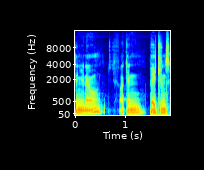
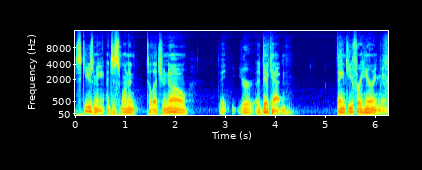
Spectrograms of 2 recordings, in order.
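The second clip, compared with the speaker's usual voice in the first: overly polite fake courtesy over rudeness. Showing how rude things get said very politely: mock polite rude remark. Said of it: "But I say them very politely".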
